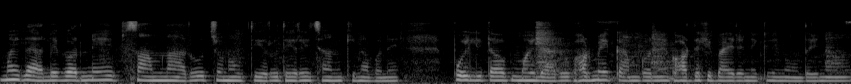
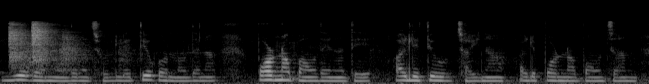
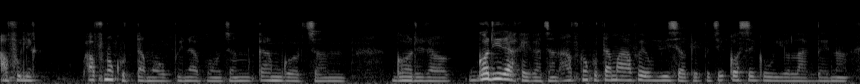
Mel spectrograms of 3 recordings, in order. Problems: none marked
